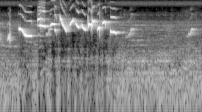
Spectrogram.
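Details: Oriental magpie-robin (kacer) in wikplong style, played as a morning lure to spur another kacer to open its tail: a quick run of clear whistled notes and sliding chirps, high and varied, then a quiet pause with one soft whistle.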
